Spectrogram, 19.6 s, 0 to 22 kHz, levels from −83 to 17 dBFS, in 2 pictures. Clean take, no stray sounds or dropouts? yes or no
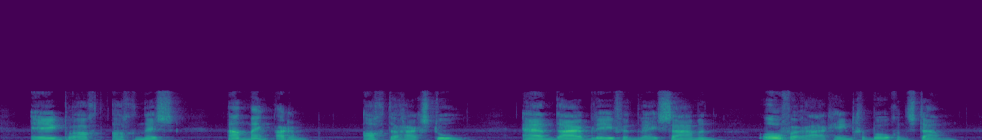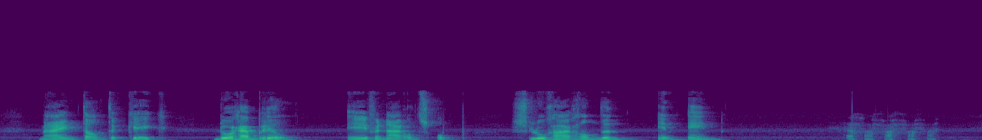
no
